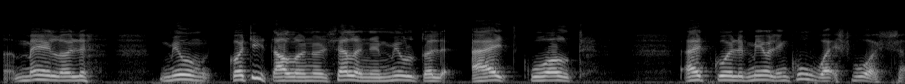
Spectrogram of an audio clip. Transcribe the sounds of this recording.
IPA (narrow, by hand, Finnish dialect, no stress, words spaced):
meil olʲ miuŋ kotʲitɑlːoin olʲ selːɑnʲe miult olʲ æit kuolt æit kuolʲ jɑ mie olʲiŋ kuːʋˑeis ʋuosʲ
